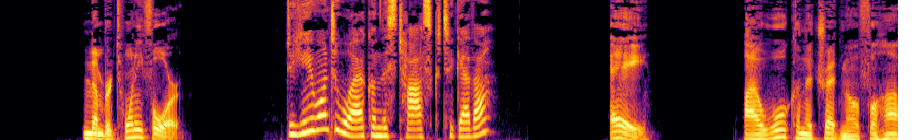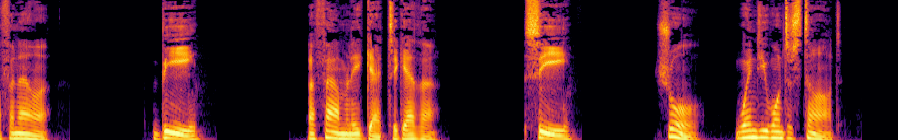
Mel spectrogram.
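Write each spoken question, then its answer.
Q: Do you want to work on this task together?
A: C: Sure. When do you want to start?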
